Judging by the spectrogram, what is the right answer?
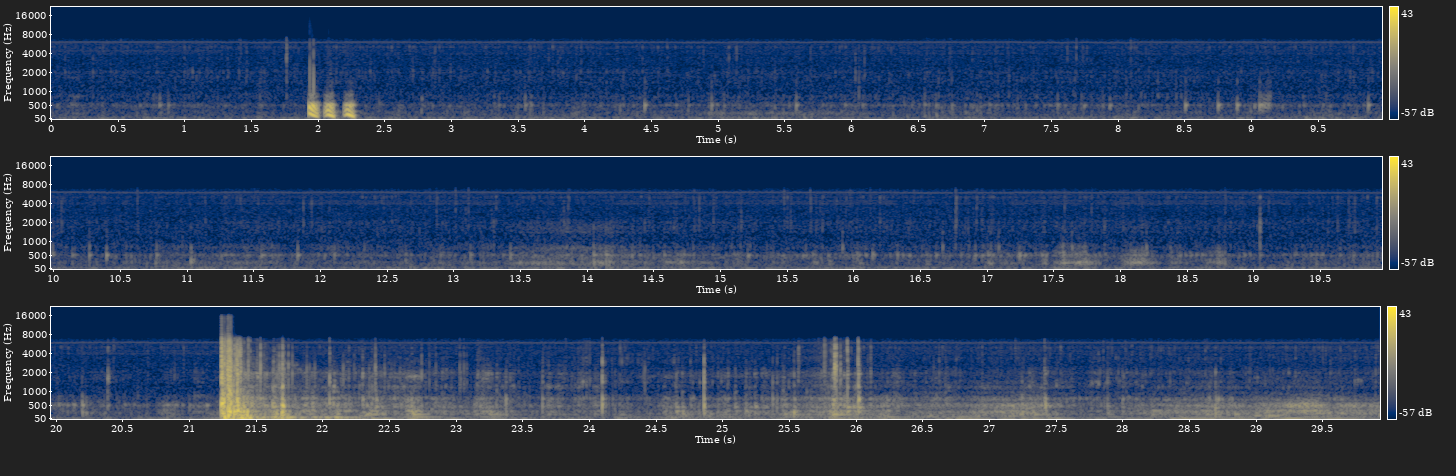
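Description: Underwater: a wooden band-powered speargun firing with a sharp loud crack about two-thirds of the way through, followed by several seconds of rattling, knocking and scraping as the gun is handled, with one more sharp click. Earlier there is faint crackling and a short loud knock a couple of seconds in.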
